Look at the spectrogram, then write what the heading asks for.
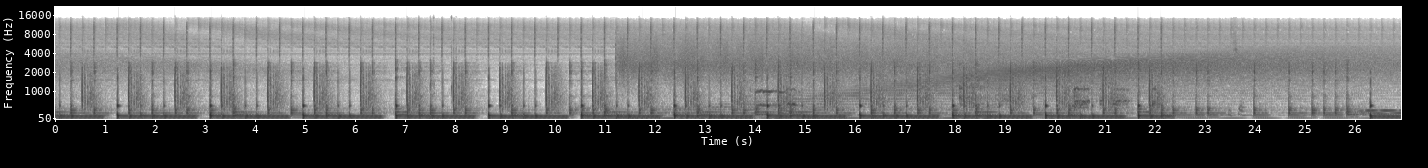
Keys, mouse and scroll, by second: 0.0 click, 3.1 click, 4.8 click, 6.2 click, 7.4-7.9 typing, 9.4 click, 10.6 click, 12.1 click, 16.9 click, 18.2 click, 19.8 click, 21.0 click, 21.8 scroll down 2, 24.8 click, 25.9 click, 26.4 click.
